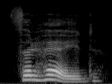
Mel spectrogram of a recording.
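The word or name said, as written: förhöjd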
